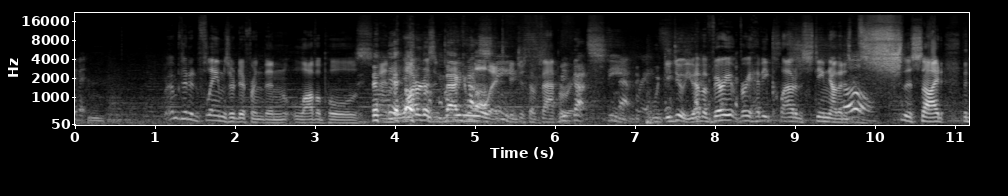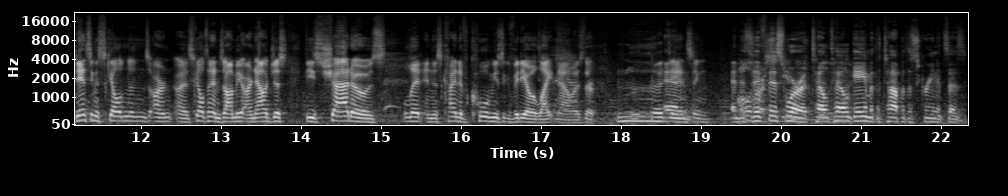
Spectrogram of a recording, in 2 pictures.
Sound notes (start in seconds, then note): 9.9 steam sound; 18.0 groan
